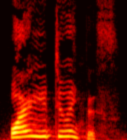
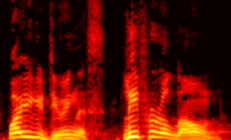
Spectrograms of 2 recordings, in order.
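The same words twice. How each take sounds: First: High, harsh, snorted question; scoffing rebuke. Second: Firm, raised, protective rebuke; protective big brother. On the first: Critics scoffing at the woman, a high harsh rebuke. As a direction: scoff at her like an angry horse snorting. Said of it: "angrily snorted at". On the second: Jesus defending the woman like a big brother, firm and protective. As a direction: step in beside her and shield her. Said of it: "like a big brother to her". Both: Retold or imitated.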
